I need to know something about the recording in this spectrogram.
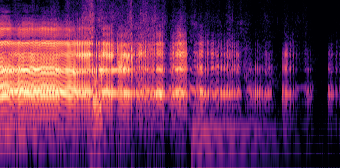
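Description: A man wailing in loud crying, his voice wavering in pitch, then breaking into short sobbing gasps that grow fainter and die away near the end. A low steady hum runs underneath.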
